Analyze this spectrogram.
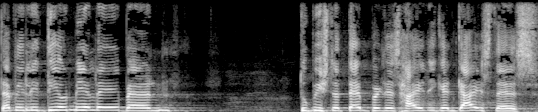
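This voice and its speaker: A woman's high-pitched voice. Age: 80s. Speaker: preacher. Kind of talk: sermon.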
